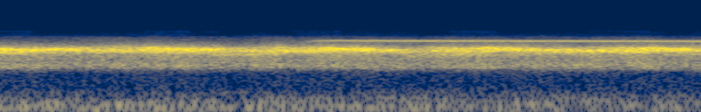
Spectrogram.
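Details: Frogs and toads calling at night in their natural habitat in Mexico: a dense, unbroken croaking chorus fills the air. Partway through, a thin steady whine joins above it and holds to the end.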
